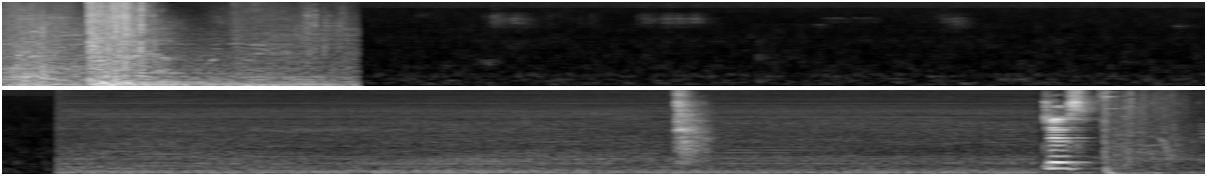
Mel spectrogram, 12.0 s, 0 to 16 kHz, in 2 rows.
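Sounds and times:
low mechanical hum with hiss: 0:06.3 - 0:11.4.

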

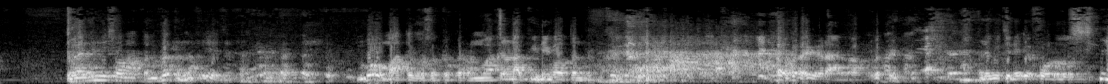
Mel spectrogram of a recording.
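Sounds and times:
person speaking: 0:00.6 - 0:06.3
chuckling laughter: 0:02.2 - 0:03.6, 0:06.0 - 0:09.8.

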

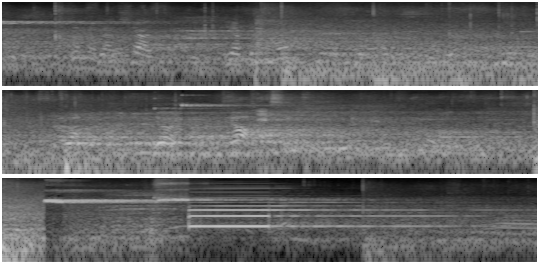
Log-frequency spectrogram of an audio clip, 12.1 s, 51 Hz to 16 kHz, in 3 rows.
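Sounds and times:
high piercing whistle: 0:00.0 - 0:00.7, 0:08.4 - 0:11.4.

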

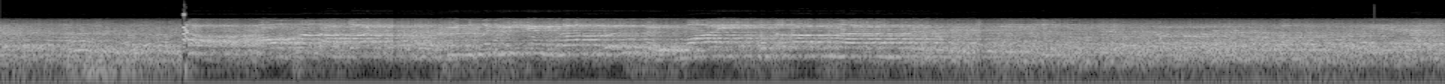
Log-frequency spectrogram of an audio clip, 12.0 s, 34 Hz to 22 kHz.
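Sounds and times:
sports hall rushing din: 0:00.0 - 0:12.0.

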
